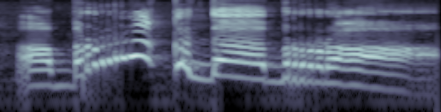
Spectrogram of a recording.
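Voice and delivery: loud, slow, drawn-out incantation; shouted magic word. A narrator's reading. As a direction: bellow the spell slowly. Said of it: "and shouted".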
